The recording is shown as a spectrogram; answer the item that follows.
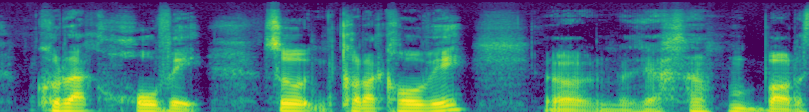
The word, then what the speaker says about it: Kurakhove: the retreat route from Kurakove. Some people, I saw a comment, they said that this is not pronounced as Kurakove, it's pronounced as Kurakhove.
